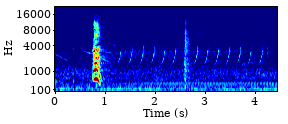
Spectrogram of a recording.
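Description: Newfoundland puppy giving a single short bark about a second in, falling sharply in pitch. Behind it runs a faint, rapid series of high chirps, about five a second.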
